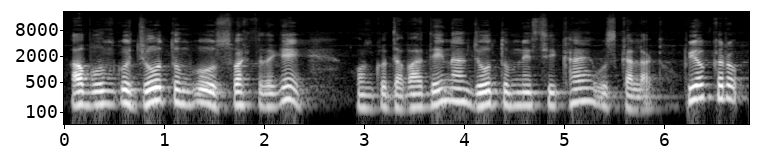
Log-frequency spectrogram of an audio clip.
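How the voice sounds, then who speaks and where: Man guru type answering questions at an ashram gathering, talks real slow, gently teasing. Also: on the high side, vocal fry, long reverb tail. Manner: unhurried, gently teasing, addresses listeners informally. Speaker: spiritual teacher. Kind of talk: question-and-answer spiritual discourse.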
